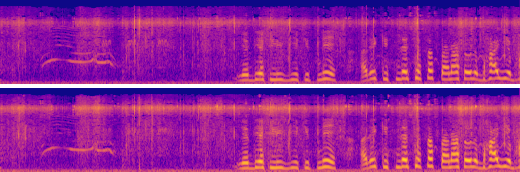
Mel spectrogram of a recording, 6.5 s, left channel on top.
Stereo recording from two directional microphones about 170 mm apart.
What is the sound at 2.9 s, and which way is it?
Speech, 30° right (ahead or behind).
